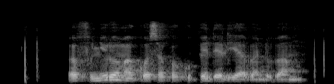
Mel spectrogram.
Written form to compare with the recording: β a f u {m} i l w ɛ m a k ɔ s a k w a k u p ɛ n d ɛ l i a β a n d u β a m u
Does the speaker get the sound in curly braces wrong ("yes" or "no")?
yes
